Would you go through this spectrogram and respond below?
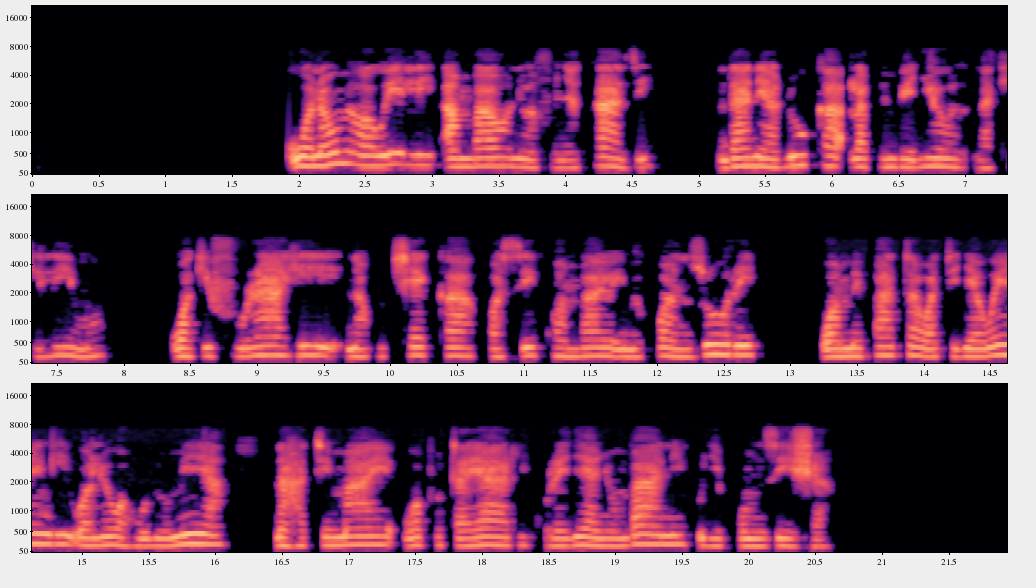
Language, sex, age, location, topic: Swahili, female, 36-49, Dar es Salaam, agriculture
